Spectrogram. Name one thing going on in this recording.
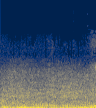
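A car drives by.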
